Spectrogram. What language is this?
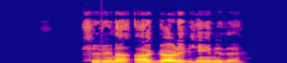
Phalura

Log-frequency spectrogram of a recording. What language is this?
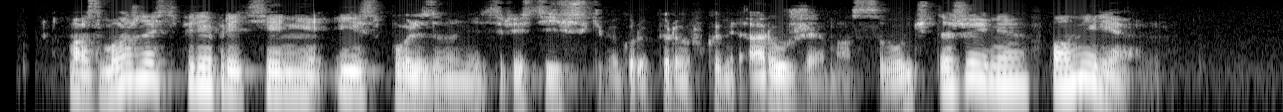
Russian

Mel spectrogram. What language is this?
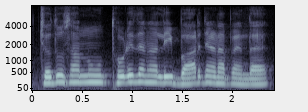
Punjabi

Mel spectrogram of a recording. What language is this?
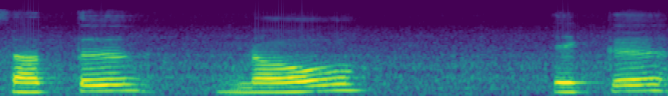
Dogri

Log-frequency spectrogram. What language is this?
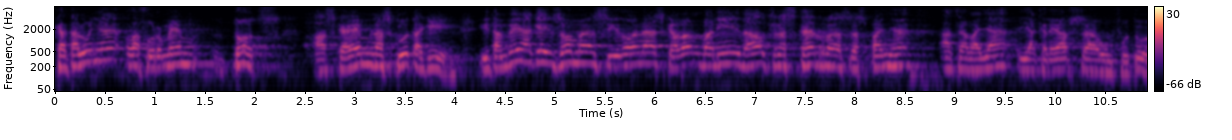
Catalan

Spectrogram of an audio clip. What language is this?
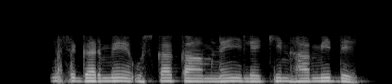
Hindi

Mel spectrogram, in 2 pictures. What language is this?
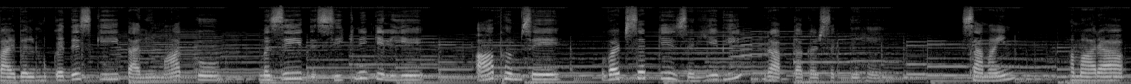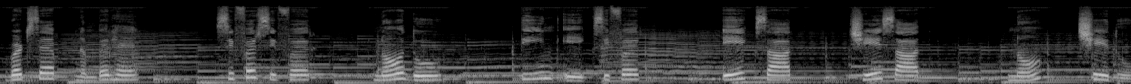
Urdu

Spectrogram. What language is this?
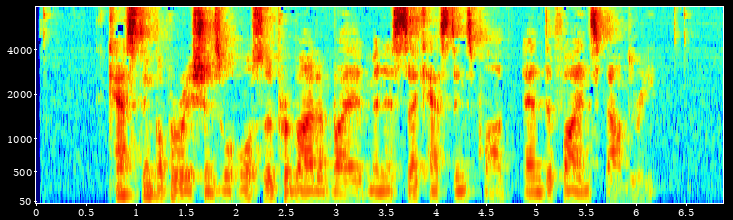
English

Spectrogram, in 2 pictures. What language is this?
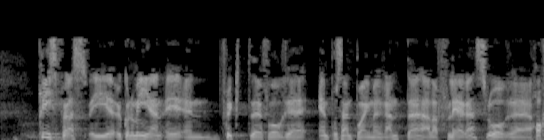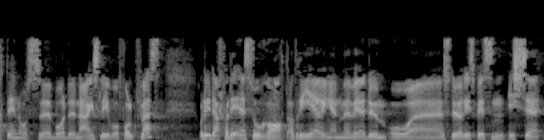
Norwegian Bokmål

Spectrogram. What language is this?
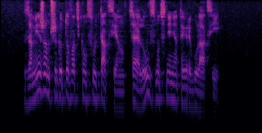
Polish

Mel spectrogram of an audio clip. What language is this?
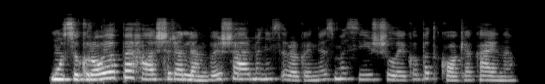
Lithuanian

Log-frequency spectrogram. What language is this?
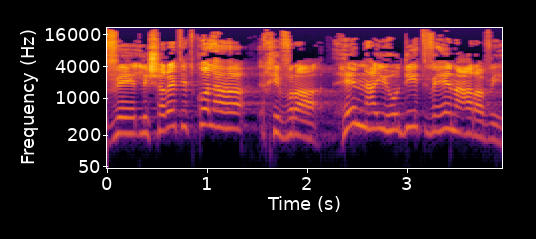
Hebrew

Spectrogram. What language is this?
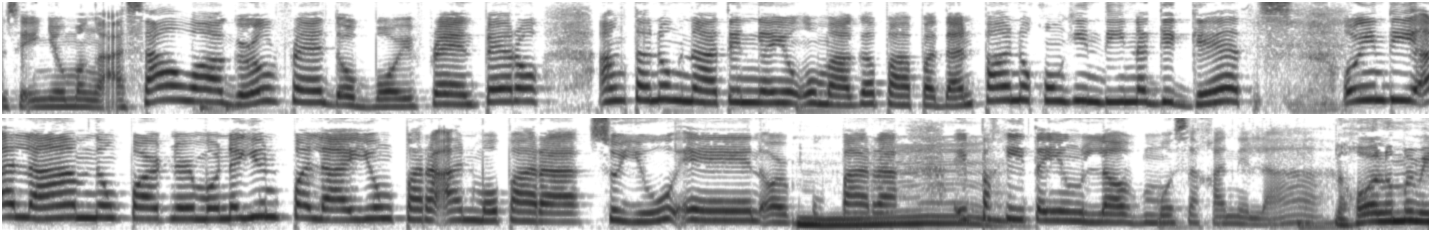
Filipino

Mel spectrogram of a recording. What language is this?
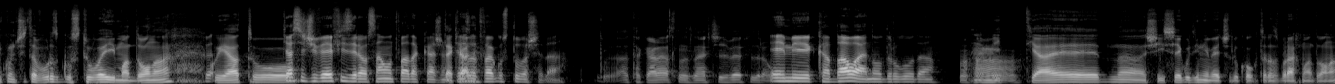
Bulgarian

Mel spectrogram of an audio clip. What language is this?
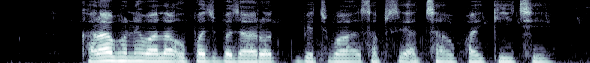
Magahi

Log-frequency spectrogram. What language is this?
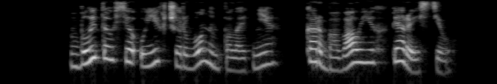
Belarusian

